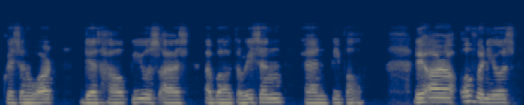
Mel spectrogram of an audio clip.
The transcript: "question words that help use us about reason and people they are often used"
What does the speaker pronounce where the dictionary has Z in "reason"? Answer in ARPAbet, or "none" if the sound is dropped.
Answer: S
